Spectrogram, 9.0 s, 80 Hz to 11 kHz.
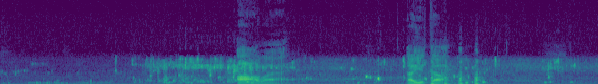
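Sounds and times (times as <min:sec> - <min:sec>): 
water splashing surges around a boat: 0:00.0 - 0:08.9
speech: 0:03.6 - 0:04.2, 0:06.1 - 0:07.4.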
